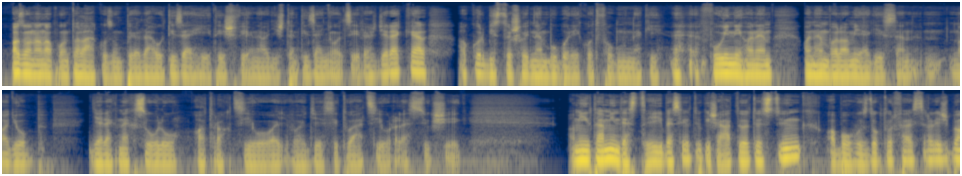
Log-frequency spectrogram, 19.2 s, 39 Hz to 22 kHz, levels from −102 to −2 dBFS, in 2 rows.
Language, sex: Hungarian, male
